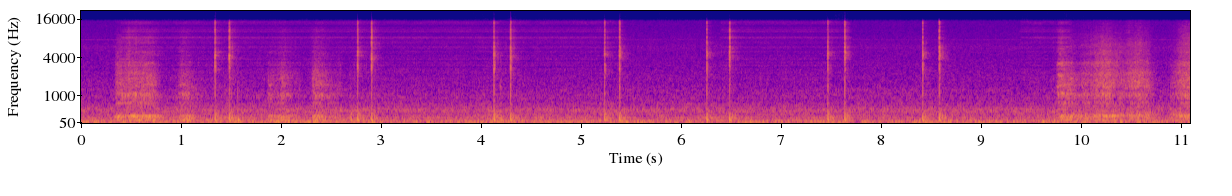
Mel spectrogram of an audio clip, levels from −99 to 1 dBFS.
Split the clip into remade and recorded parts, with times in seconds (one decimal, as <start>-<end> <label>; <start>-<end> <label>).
0.0-0.4 recorded; 0.4-5.4 remade; 5.4-6.4 recorded; 6.4-7.7 remade; 7.7-9.4 recorded; 9.4-9.9 remade; 9.9-11.1 recorded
